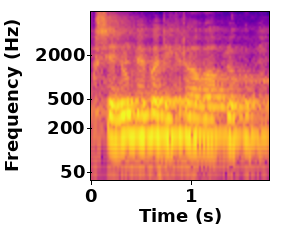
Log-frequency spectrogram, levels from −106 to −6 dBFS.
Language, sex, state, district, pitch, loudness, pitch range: Hindi, male, Uttar Pradesh, Ghazipur, 145 Hz, -14 LUFS, 140-150 Hz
